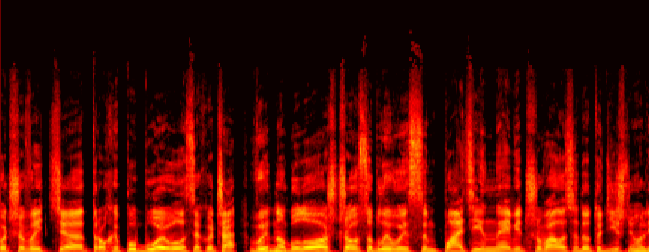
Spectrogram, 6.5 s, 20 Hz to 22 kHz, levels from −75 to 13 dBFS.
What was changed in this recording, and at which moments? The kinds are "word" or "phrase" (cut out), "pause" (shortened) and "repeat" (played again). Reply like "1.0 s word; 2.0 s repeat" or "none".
2.4 s pause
